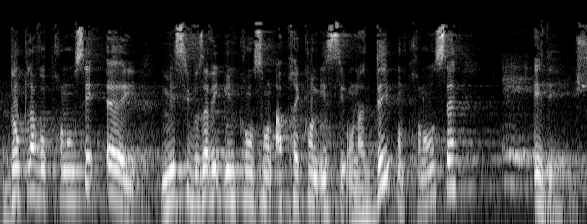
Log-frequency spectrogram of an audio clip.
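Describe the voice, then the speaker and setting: Woman teacher in a classroom, low voice that moves around a lot, echoey noisy room. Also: lively intonation, normal speed, mellow. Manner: patient, repeats pupils' answers. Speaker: French teacher. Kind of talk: classroom lesson.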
